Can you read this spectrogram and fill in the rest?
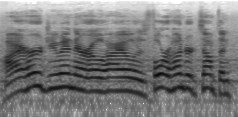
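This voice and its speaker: A high-voiced American man works the CB radio, making casual contacts with other operators. Heavy static and hum surround his voice throughout. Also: moderate pace. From Iowa, United States.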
